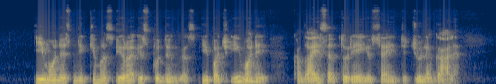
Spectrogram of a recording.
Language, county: Lithuanian, Panevėžys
